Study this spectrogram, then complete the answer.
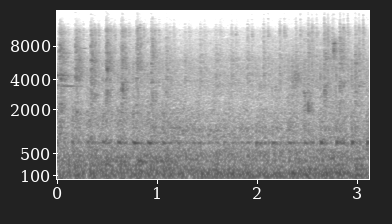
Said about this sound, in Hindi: ट्रैक्टर गुजर जाने देते हैं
